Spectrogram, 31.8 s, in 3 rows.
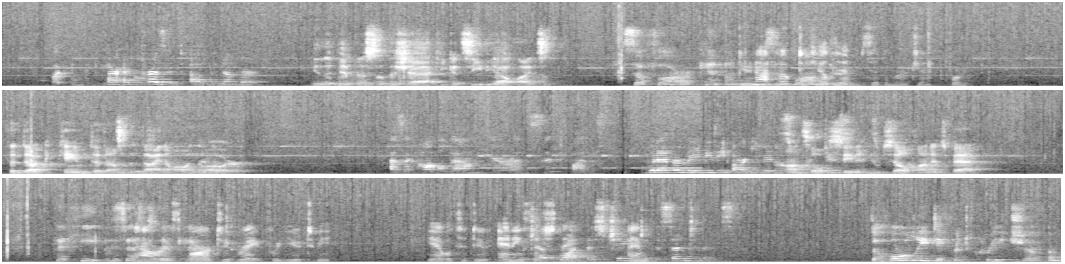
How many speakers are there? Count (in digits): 6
